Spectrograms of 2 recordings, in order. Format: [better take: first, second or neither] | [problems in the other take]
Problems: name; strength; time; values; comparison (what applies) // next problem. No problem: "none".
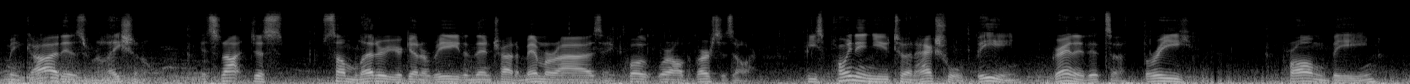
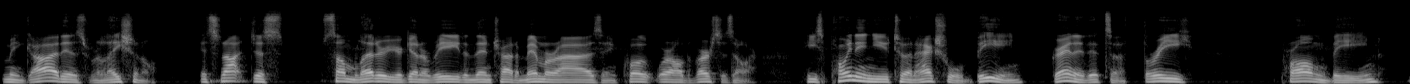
second | wind noise on the microphone; occasional gusts; 15 dB below the speech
